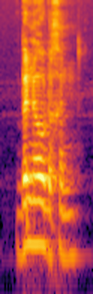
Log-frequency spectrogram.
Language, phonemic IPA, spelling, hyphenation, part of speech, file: Dutch, /bəˈnoːdəɣə(n)/, benodigen, be‧no‧di‧gen, verb, Nl-benodigen.ogg
- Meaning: to need, require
